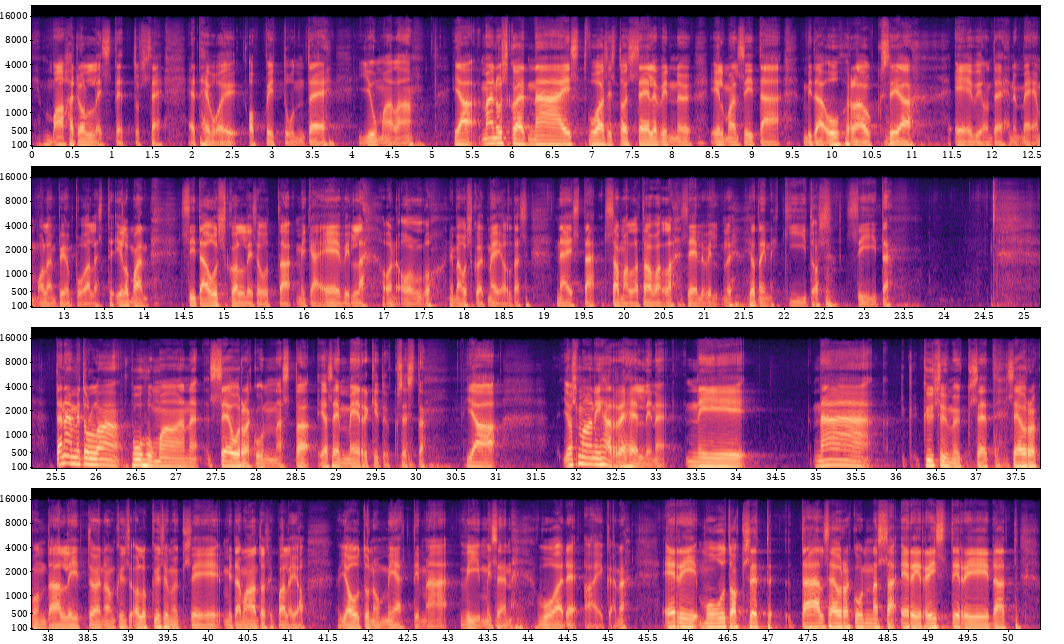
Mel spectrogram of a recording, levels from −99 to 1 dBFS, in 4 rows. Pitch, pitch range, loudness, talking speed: 105 Hz, 95-115 Hz, -16 LUFS, 100 wpm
